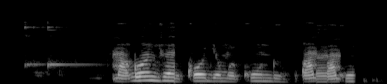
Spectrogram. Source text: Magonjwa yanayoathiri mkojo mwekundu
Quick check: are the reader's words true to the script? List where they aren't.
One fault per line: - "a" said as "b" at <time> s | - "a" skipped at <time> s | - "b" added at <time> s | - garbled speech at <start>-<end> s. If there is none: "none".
- "yanayoathiri" skipped at 1.7 s
- garbled speech at 2.9-3.6 s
